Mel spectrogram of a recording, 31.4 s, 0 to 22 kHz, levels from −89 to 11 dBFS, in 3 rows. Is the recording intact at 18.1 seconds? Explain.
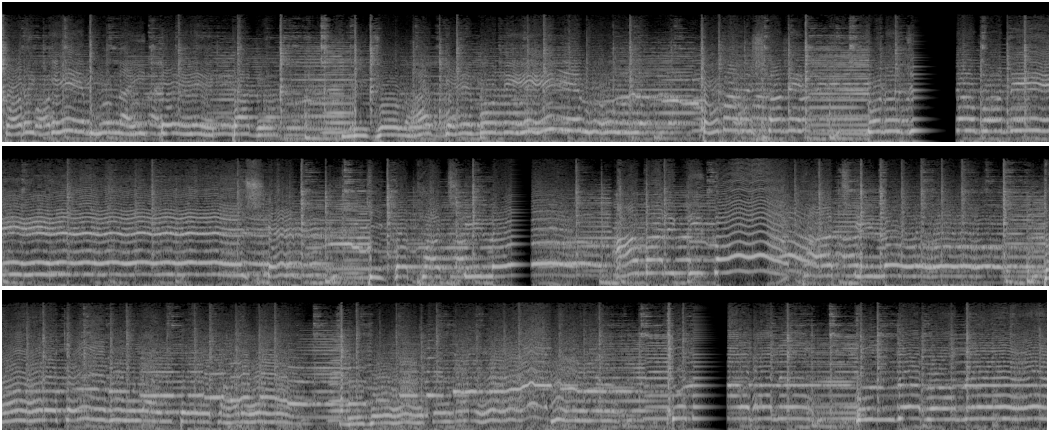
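Yes, the audio is intact at 18.1 seconds, with nothing there to indicate a dropout, click, distortion or other fault.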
